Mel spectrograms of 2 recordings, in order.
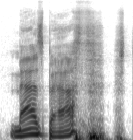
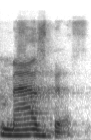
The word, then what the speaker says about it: Masbath: The victim's son, Masbath, I can't say that without laughing. – Well, then try saying it more like Masbeth. That's how they say it.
